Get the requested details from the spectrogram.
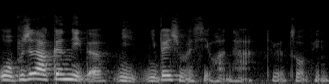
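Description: A woman's fairly quick speech shows ordinary pitch movement against noticeable background noise. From China. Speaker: doctoral student and freelance writer. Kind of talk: casual chat.

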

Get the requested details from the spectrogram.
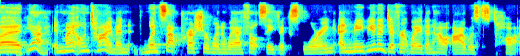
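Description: A woman's medium-pitched, unremarkable speaking voice, fairly quick with hardly any pauses and lively intonation, on a very clean recording with a silent background. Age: 30s. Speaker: nurse and health coach. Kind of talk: interview.

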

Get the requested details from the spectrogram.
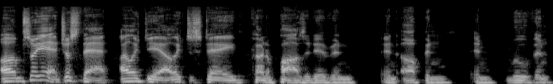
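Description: A man with an American accent and a very deep, low pitch speaks at a moderate pace in a bright, sharp tone, recorded with a dry, close sound and no echo. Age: 50s. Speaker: drummer. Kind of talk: casual chat. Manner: casual, swears a lot.

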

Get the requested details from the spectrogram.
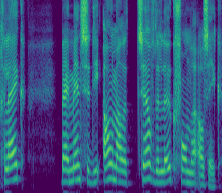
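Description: Very slowly, a woman speaks at a fairly low pitch in a very clean recording with a silent background. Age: 50s. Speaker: blind musician and choir conductor. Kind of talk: casual interview talk.

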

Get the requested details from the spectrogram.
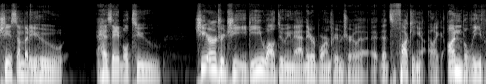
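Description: With a Western New York accent, a man speaks fairly quickly at medium pitch with lively intonation, on a very clean recording with a silent background. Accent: Western New York (Inland North) American. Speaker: podcast co-host. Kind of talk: casual chat. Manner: animated.

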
